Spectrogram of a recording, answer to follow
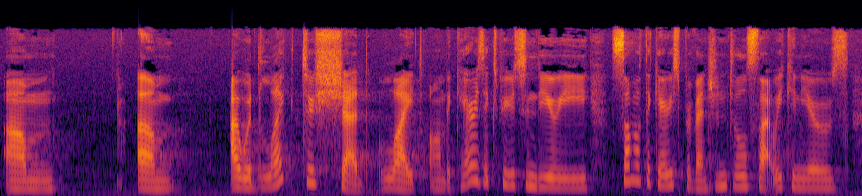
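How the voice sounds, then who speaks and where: Woman from Egypt, dentist presenting at a conference, low voice, animated pitch, casual asides. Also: normal speed. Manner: conversational, with fillers and playful asides. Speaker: dentist giving a conference talk. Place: large conference hall. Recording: reverberant lecture hall.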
